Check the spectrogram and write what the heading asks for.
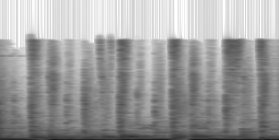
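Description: Soca band playing live, an up-tempo groove with a heavy bass line and a drum beat about twice a second.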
